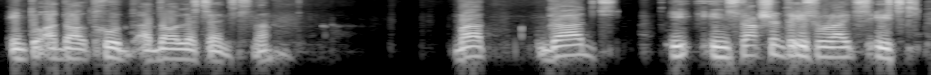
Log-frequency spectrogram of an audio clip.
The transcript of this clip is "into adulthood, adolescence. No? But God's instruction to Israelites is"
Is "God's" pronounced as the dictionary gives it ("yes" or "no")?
no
